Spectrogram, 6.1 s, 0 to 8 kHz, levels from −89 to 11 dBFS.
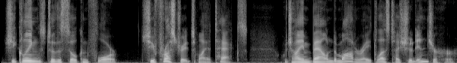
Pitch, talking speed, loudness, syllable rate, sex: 145 Hz, 205 wpm, -20 LUFS, 5.7 syllables/s, male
